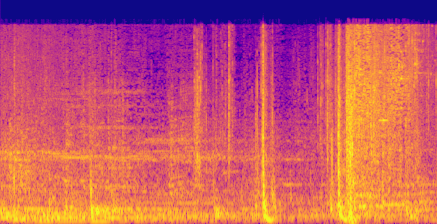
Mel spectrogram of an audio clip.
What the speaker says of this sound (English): Okay, man, you can break some glass.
